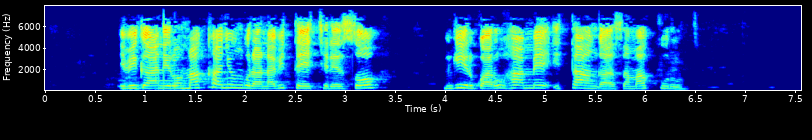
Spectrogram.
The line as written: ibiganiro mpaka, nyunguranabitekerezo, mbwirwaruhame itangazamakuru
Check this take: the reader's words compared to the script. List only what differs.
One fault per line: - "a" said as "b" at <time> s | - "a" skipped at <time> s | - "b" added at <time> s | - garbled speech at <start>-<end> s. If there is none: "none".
none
